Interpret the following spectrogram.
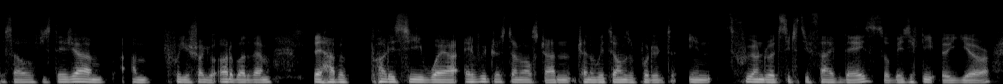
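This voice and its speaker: A man's voice: lowish voice, dark tone, no room sound. A man with a French accent giving a casual presentation as an e-commerce founder, chatty, with frequent restarts and stammered repeats.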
